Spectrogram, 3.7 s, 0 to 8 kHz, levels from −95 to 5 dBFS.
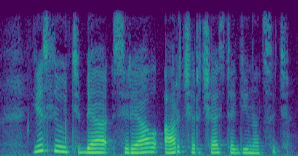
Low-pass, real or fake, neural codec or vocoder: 7.2 kHz; real; none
